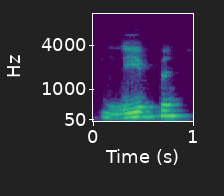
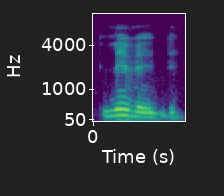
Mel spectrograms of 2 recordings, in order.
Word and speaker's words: lived: Loved, mailed, played, saved, lived, sailed. Okay. Be careful that you don't pronounce the E after the V. It was sounding a little bit like lived, livid. Lived. It has to be lived.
